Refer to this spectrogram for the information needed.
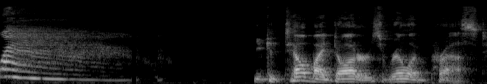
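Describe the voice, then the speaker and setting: Putting on a raspy character voice, a man speaks very slowly at a high pitch. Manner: sarcastic.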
